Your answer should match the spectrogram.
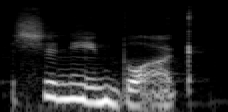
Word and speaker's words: Chenin Blanc: And I'm going to say Llano Estacado, and I think it's a Chenin Blanc or something like that. How do you pronounce it? – Chenin Blanc. Yes. – Is that right? – That's correct.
